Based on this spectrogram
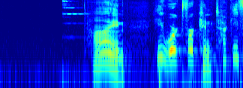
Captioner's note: bell dings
